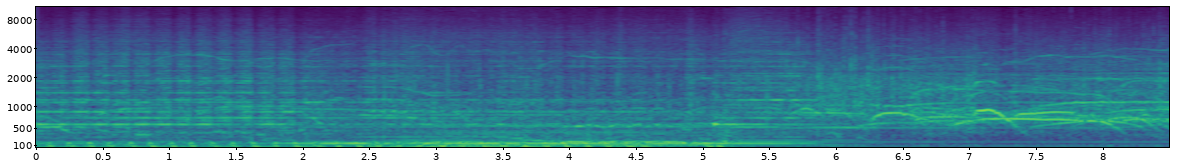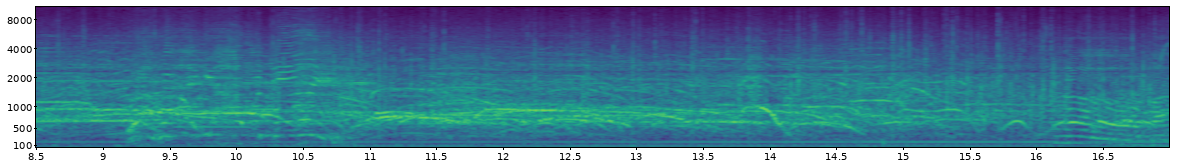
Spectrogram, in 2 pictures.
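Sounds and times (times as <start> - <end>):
live rock band playing: 0.0 - 6.2
crowd whooping and cheering: 0.0 - 17.0.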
